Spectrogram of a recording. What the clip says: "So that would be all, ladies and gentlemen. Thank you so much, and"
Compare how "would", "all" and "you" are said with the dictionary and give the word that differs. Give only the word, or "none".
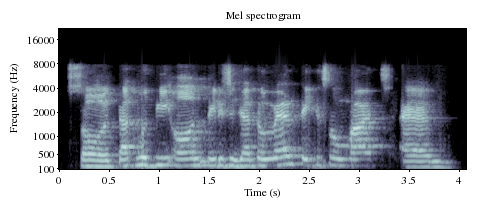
all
